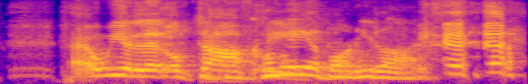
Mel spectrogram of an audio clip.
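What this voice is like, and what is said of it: Put-on Geordie accent. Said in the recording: “I'm picturing a Geordie”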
